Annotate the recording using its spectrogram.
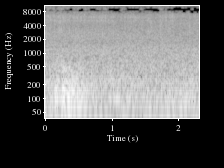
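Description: Heavy rain of a thunderstorm falling steadily as an even wash of noise, with a brief low rumble about a quarter second in.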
